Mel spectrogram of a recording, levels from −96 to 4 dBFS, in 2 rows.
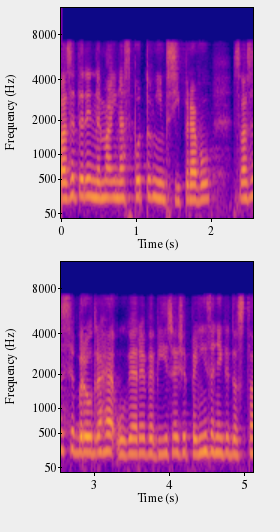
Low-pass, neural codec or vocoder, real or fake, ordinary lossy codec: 7.2 kHz; codec, 16 kHz, about 1 kbps, DyCAST, with the encoder's durations; fake; AAC, 64 kbps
